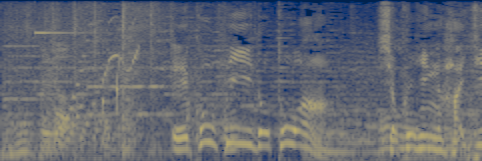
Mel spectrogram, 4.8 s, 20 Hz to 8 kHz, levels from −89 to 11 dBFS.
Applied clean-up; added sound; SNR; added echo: none; Bicycle bell; 17 dB; none.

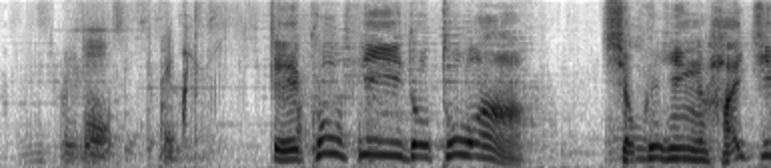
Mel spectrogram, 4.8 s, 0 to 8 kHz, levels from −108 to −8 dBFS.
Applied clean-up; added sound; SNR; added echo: neural separator model SepFormer DNS4.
